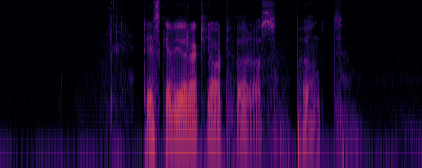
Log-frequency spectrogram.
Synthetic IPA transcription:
d̪̥ɛskavɪjœːɾakʰlɑːʈfœɾɔ̰spʰɵŋkt̪

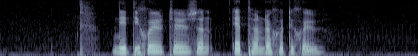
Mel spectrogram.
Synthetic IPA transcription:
nɪt̪ːɪɧʉ̟ːt̪ʰʉ̟ːsənʔɛt̪hɵnd̪ɾaɧɵt̪ːɪɧʉ̟ː

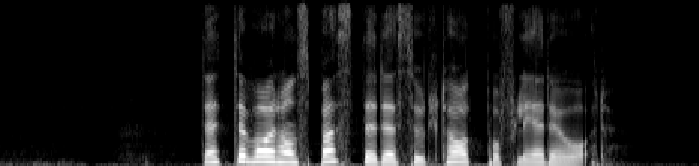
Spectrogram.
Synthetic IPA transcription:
d̪̥ɛt̪əʋɑːɾhɑnsbæst̪əɾɛsʉlt̪ʰɑːt̪̚pʰoːfleːɾəo̰ːɾ

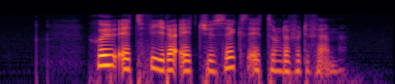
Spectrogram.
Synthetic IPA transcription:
ɧʉ̟ːʔɛt̪ːfyːɾaʔɛt̪ːɕʉːsɛksɛ̰t̪ːhɵnd̪ɾafœʈːɪfɛ̰mː

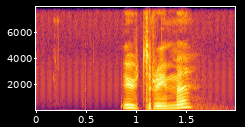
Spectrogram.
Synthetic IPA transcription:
ʉ̟ːt̪ɾʏmːə

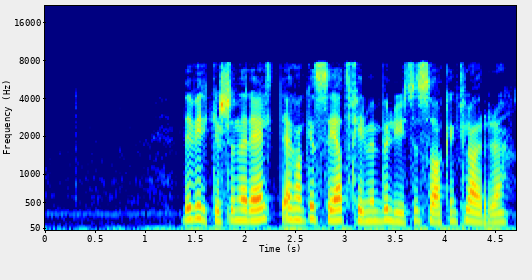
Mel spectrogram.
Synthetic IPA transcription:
d̪̥eːʋɪɾkəʂɛnəɾɛlt̪jæɪkʰɑŋɪkːəseːɑt̪fɪlmənbəlyːsəsɑːkənkʰlɑːɾəɾə

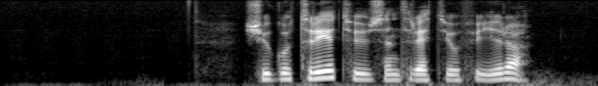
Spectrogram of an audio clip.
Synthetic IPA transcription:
ɕʉ̟ːɡʊt̪ʰɾeːt̪ʰʉ̟ːsənt̪ʰɾɛt̪ʰːɪʊfyːɾa

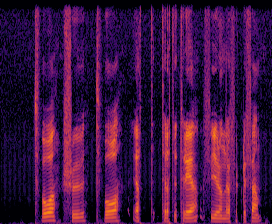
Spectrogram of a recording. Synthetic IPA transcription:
t̪ʰvoːɧʉ̟ːt̪ʰv̥oːɛt̪ʰːɾɛt̪ːɪt̪ʰɾeːfyːɾahɵnd̪ɾafœʈːɪfɛmː

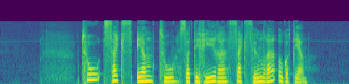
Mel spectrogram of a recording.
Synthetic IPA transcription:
t̪ʰuːsɛkseːnt̪ʰuːsœt̪ɪfiːʁəsɛkshʉnd̪ʁəʔoːɡɔt̪ɪjɛ̰n

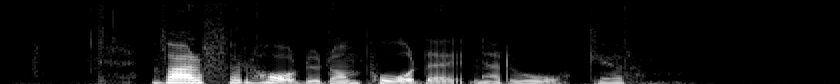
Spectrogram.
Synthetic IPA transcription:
vaɾfœɾɦɑːɖɵd̪ɔmpʰɔd̪ɛjnæ̰ɖɵoːkəɾ

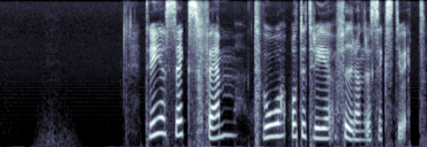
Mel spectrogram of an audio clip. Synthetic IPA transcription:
t̪ʰɾeːsɛksfɛmt̪ʰvoːɔt̪ːɪt̪ʰɾeːfyːɾahɵnd̪ɾasɛkst̪ɪʊ̰ʔɛ̰t̪ː

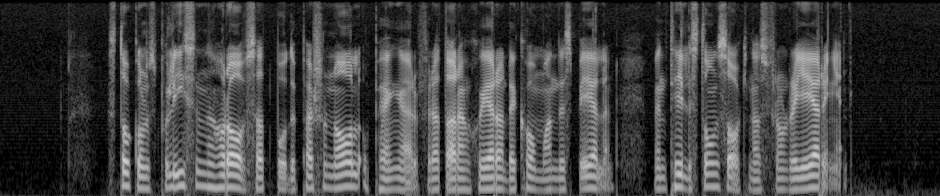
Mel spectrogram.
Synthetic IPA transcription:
st̪ɔkhɔlmspʰʊliːsənɦaɾɑːvsat̪ːbo̰ːd̪əpʰæʂʊnɑːlɔk̚pʰɛŋːa̰ɾfœɾat̪aɾanɧeːɾad̪ɛkʰɔmːand̪əspeːlə̰nmɛnt̪ʰɪlst̪ɔnd̪sɑ̰ːknasfɾɔnɾɛjeːɾɪ̰ŋə̰n

